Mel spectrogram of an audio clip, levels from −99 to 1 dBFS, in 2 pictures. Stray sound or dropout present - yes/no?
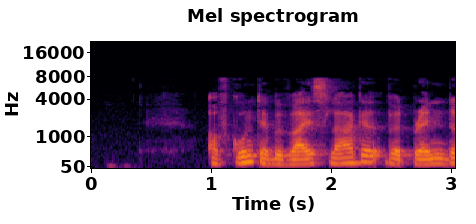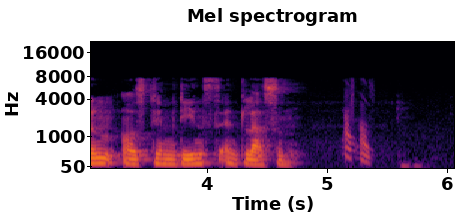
yes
